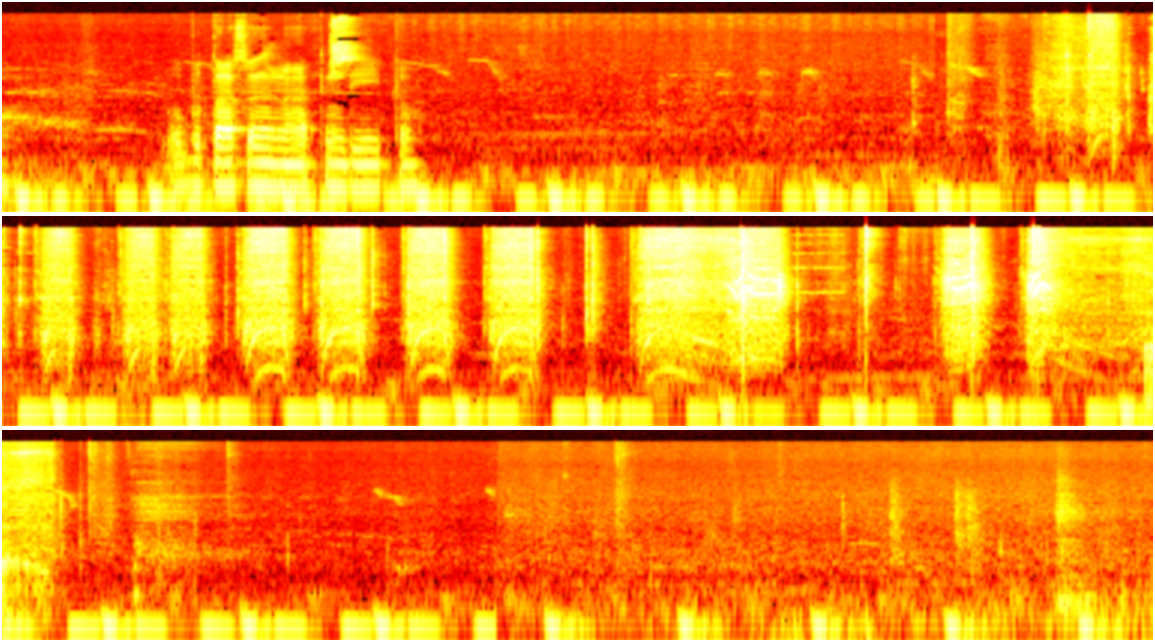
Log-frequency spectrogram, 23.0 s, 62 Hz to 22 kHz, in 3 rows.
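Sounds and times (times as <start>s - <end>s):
cordless drill motor bursts: 6.9s - 15.8s.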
